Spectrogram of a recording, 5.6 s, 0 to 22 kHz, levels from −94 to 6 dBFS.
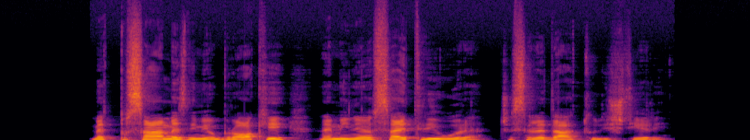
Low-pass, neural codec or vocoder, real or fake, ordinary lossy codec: none; none; real; none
